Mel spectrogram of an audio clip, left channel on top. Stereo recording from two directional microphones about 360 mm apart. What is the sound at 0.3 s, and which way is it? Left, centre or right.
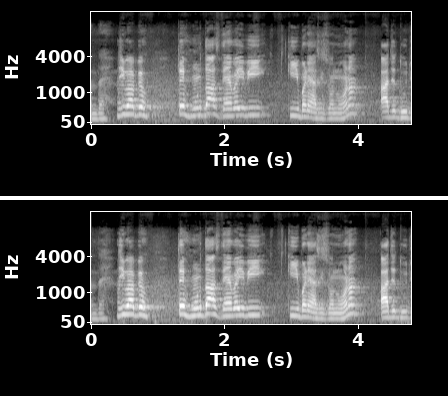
A man's voice, centre.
